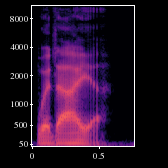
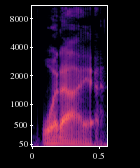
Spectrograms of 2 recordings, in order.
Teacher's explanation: That T in what often softens to a D sound, or can even disappear in really quick speech, especially before a vowel sound like the oo in do you.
